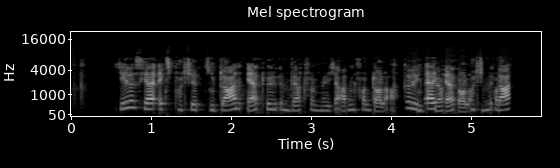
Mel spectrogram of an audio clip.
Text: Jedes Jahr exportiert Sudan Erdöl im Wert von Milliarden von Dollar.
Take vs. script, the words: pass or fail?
fail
